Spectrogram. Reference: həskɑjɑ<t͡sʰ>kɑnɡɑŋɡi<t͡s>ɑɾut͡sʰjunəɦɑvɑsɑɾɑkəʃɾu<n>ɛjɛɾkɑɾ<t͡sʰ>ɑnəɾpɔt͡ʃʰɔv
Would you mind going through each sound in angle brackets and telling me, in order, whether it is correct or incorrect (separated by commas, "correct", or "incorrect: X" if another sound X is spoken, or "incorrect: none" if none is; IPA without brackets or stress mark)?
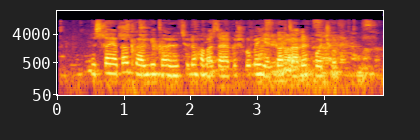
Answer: incorrect: none, correct, incorrect: m, incorrect: t͡s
